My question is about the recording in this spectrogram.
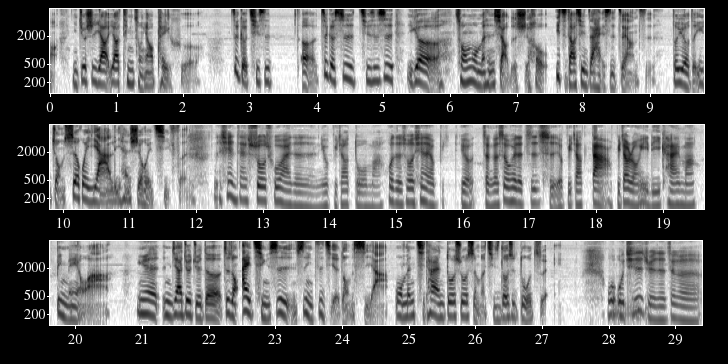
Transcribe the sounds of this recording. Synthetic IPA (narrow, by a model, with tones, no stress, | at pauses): ɔ̰˨˩ni˨˩t͡ɕjo˥˧ʊʂɻ̩˥˧jɑ˥˧ʊjɑ˥˩ʊt̪ʰi˦˥ŋt͡sʰʊ˧˥ŋjɑ˥˧ʊpʰe˥˩ɪxɤ̰˧˥˦ʈ͡ʂɤ˥˩ɡə˩t͡ɕʰi˧˥ʂɻ̩˧˥ | ə̰˨˩ʈ͡ʂɤ˥˩ɡə˩ʂɻ̩˥˩t͡ɕʰi˧˥ʂɻ̩˧˦ʂɻ̩˥˩ | i˧˥ɡə˧t͡sʰʊ˧˦˥ŋwɔ˨˩mə˦nɦə˧˦nɕjɑ̰˨˩ʊd̪ə̰˦ʂɻ̩˧˥xo̰˥˧ʊi˥˩ʈ͡ʂɻ̩˧t̪ɑ˥˧ʊɕjɛ˥˧nt͡sa˥ɪxa̰˧˥ɪʂɻ̩˥˧ʈ͡ʂɤ˥˧jɑ̰˥˩ŋd͡zɹ̩˩ | t̪o˥ʊjo˨˩ʊd̪ə̰˦i˥˩ʈ͡ʂʊ̰˨˩ŋʂɤ˥˧xwe˥˩ɪja̰˥lḭ˥˧xa˥˧nʂɤ˥˧xwḛ˥˩ɪt͡ɕʰḭ˨˩fə̰˧˦nna˥˧ɕjɛ˥˧nt͡sa˥˩ɪʂwɔ˥ʈ͡ʂʰu˥la˨˦ɪd̪ə˨ɻə˨˦njo˧˥ʊpi˨˩t͡ɕjɑ˥˩ʊt̪wɔ˥ma˦xwɔ˥˩ʈ͡ʂə˨˩ʂwɔ˥ɕjɛ˥˧nt͡sa˥˩jo˨˧˩pjo˨˩ʊʈ͡ʂə˨˩ŋɡə˦ʂɤ˥˧xwe˥˩ɪd̪ə˩ʈ͡ʂɻ̩˦ʈ͡ʂʰɻ̩˧˦jo˨˧ʊpi˨˩t͡ɕjɑ˥˧ʊt̪a̰˥˩pi˨˩t͡ɕjɑ˥˩ʊɻo˧˥ŋḭ˥˩li˧˥kʰa˥ɪma˧pi˥˩ŋme˧˥ɪjo̰˨˩ʊa̰˨˩ | i˥nwe˥˩ɪə˨˩t͡ɕja˥t͡ɕjo˥˩ʊt͡ɕɥɛ˧˥d̪ə˨ʈ͡ʂɤ˥˩ʈ͡ʂʊ˨˩ŋʔa˥˩ɪt͡ɕʰi˧˥ŋʂɻ̩˥˩ʂɻ̩˥˩ni˨˩t͡sɹ̩˥˩t͡ɕḭ˨˩d̪ə̰˦t̪ʊ̰˥ŋɕḭ˨a̰˩wʔɔ˨˩mə˦nt͡ɕʰi˧˥t̪ʰa˥ɻə˧˦nt̪woɔ˥ʂwɔ˥ʂə˧˦nmə̰˨˩t͡ɕʰi˧˥ʂɻ̩˧˥t̪o˥ʊʂ̬ɻ̩˥˩t̪wɔ˥t͡swḛ˨˩ɪ | wɔ˨wɔ˨˩t͡ɕʰi˧˥ʂɻ̩˧˥t͡ɕɥɛ˧˥d̪ə˧ʈ͡ʂɤ˥˩ɡə˨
